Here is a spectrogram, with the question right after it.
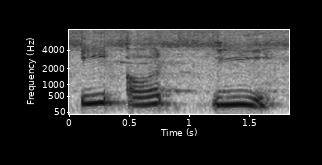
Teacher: आपकी जीवा जो है वो तालु पे जा रही है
